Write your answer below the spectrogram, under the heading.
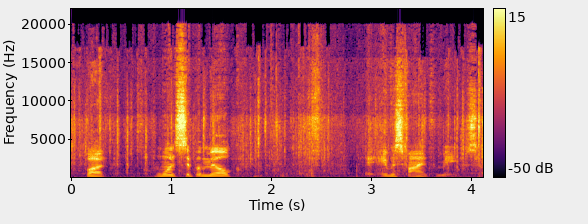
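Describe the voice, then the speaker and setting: Over noticeable background noise, a man talks with a Boston accent. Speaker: food reviewer vlogger. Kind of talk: product review vlog. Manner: casual, conversational.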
